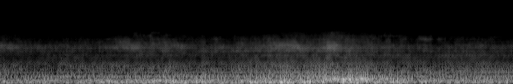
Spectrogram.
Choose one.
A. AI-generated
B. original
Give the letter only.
A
